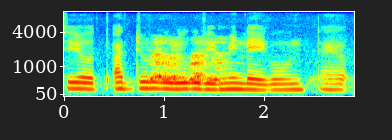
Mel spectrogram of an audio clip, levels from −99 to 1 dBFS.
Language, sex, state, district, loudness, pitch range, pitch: Chakma, female, Tripura, Unakoti, -16 LUFS, 160-175 Hz, 170 Hz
